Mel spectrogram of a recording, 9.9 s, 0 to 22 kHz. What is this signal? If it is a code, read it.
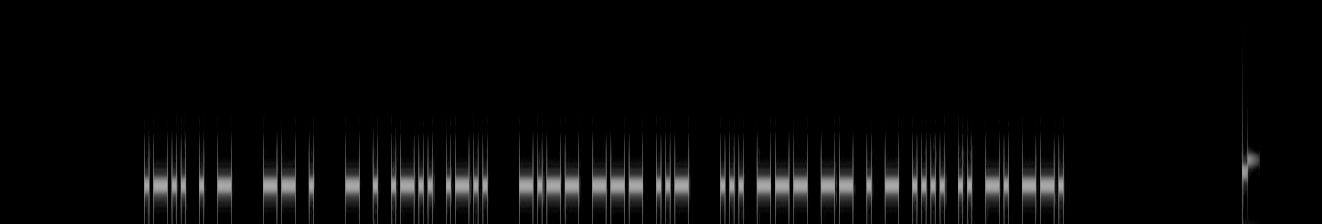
Morse code, heard as a keyed tone, about 34 wpm, 700 Hz. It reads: LET ME TELL YOU SOMETHING
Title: Sets of 5 Words 35wpm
